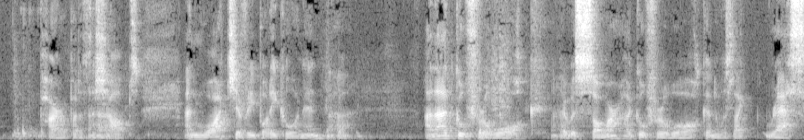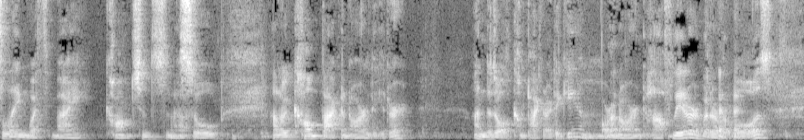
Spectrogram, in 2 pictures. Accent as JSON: {"language": "English", "town": "Belfast", "region": "Northern Ireland", "country": "United Kingdom", "tie": "born or raised there", "said": "I grew up in a working class home in North Belfast. It was just a typical working class environment"}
